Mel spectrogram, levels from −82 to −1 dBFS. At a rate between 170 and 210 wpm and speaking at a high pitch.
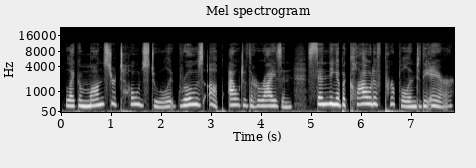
No: average, 150 wpm; very high, 255 Hz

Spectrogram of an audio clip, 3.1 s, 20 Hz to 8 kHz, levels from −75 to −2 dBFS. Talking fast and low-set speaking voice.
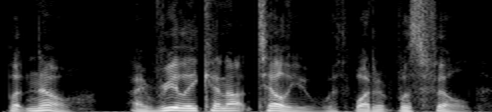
Yes: fast, 215 wpm; low, 120 Hz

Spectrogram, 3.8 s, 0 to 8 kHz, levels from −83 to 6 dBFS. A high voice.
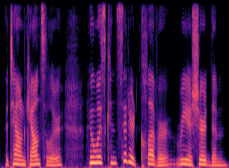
Yes: high, 205 Hz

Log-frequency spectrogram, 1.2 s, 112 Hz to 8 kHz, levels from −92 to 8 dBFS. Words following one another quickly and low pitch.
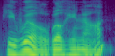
Yes: fast, 260 wpm; low, 105 Hz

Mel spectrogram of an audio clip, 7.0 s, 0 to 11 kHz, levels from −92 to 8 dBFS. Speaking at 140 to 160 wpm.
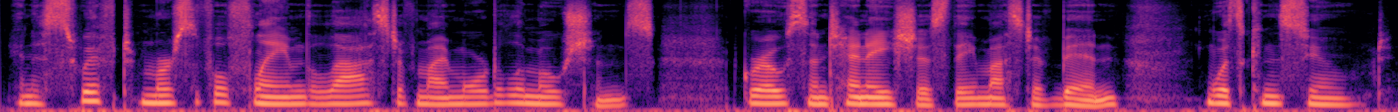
Yes: average, 155 wpm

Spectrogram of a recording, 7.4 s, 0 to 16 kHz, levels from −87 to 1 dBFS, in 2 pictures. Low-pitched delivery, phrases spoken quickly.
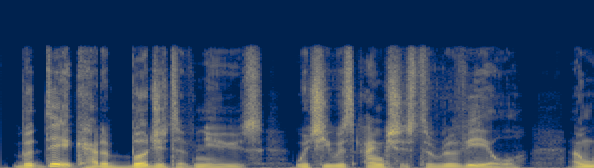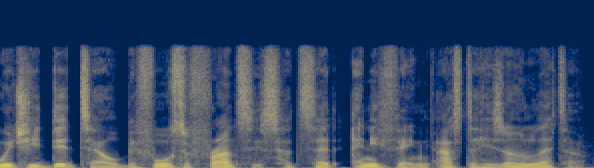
Yes: low, 100 Hz; fast, 235 wpm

